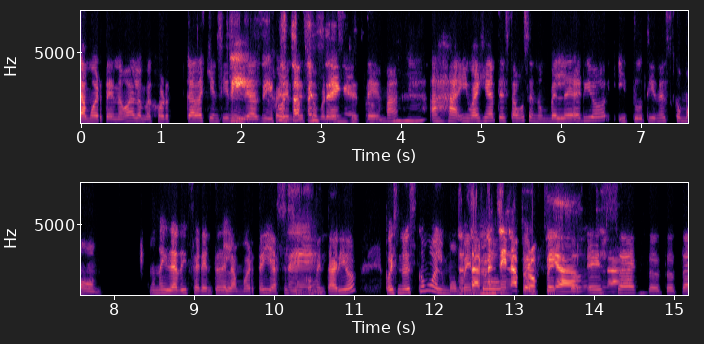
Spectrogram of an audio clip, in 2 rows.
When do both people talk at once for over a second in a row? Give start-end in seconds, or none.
1.7-4.0, 12.3-14.5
